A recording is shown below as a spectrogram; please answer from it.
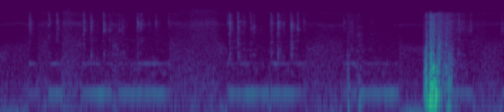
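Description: Quiet typing on a computer keyboard: a run of scattered key clicks as a terminal command is entered. About five seconds in comes one short, louder rush of noise.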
